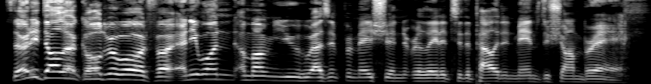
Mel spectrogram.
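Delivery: high, all-out, top-of-lungs shout. Shouting a reward offer to a crowd: yelling at the top of lungs. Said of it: "just yell at the top of my lungs".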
